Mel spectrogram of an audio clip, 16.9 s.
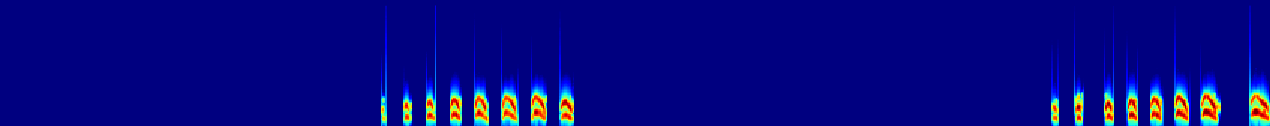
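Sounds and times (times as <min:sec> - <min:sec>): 
spectacled owl hooting: 0:05.4 - 0:07.7, 0:14.0 - 0:16.9.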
